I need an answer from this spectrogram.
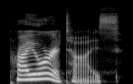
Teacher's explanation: In fast, casual speech, prioritize often sounds closer to priotize with the middle syllables softened almost to nothing. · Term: natural syllable reduction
